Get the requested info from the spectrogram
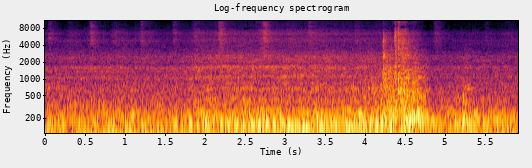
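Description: Local passenger train running along the track, heard from inside the coach: a steady low rumble with faint regular clicks from the wheels. About four seconds in there is a brief loud rush of noise that fades within about half a second.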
